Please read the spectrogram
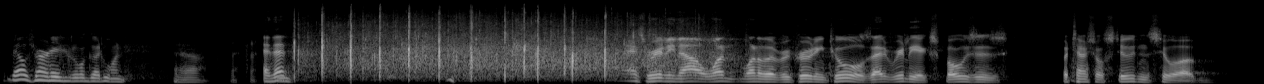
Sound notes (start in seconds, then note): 2.7 applause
